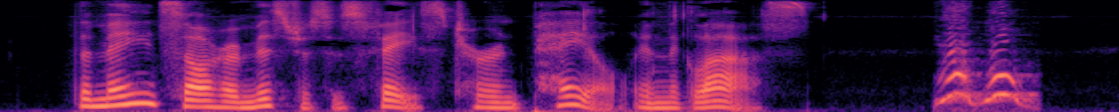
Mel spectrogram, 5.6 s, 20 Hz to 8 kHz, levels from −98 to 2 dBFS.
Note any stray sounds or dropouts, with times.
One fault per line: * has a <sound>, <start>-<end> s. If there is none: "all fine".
* has a bark, 4.7-5.2 s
